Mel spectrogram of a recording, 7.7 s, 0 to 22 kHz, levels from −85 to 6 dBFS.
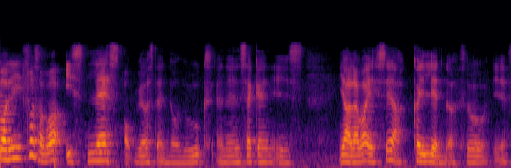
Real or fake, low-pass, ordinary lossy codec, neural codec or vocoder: real; 7.2 kHz; none; none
